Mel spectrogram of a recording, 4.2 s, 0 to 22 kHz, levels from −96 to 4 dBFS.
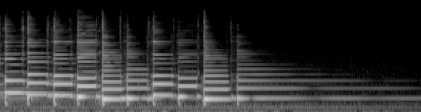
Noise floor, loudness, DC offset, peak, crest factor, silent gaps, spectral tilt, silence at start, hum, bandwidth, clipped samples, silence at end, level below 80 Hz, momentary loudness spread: -59 dBFS; -27 LUFS; under 0.1%; -12 dBFS; 18 dB; none; -4.5 dB/octave; 0 s; none; 12.5 kHz; under 0.1%; 1.25 s; -70 dBFS; 16 LU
